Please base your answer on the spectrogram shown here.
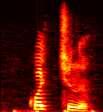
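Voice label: "кольччыны" Komi, female; audio dict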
